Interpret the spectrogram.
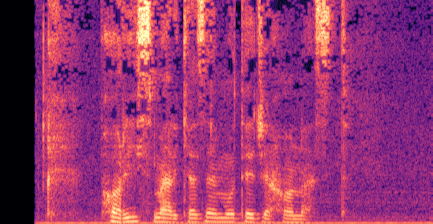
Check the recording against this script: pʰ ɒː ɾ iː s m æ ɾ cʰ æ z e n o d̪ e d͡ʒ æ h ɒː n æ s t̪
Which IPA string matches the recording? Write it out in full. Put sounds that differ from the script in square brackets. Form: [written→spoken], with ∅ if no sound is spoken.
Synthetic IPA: pʰ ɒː ɾ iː s m æ ɾ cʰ æ z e [n→m] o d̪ e d͡ʒ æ h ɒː n æ s t̪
